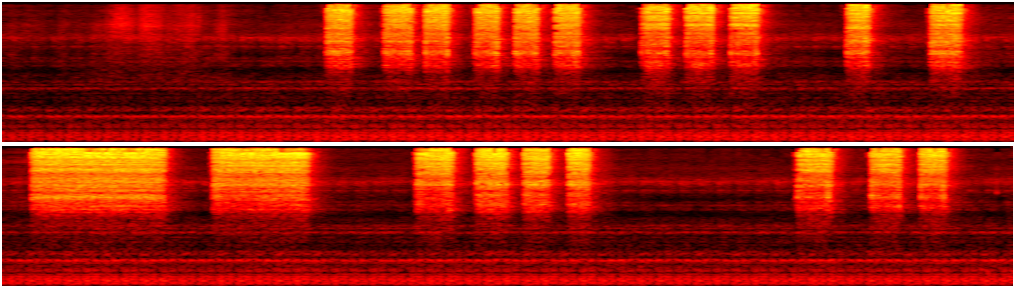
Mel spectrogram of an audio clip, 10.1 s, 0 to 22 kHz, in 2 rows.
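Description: Airbrush or spray-can bursts coat the ports of a Russian Navy Project 955 Dolgoruky model submarine, several short hissing sprays in an uneven rhythm plus one longer burst over a steady motor hum.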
